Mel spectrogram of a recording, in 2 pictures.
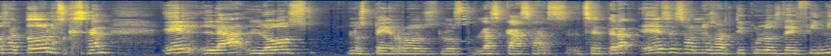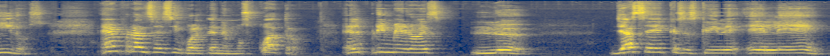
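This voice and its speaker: A woman's voice: on the high side, recorded from a distance. A woman teaching a casual online French lesson, chatty and playful. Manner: chatty and playful, laughs at her own asides. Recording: echoey room, voice set back from the mic.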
